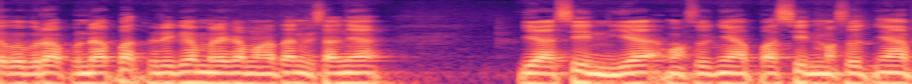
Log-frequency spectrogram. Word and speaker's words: Yasin: Toha, yasin, ya. Dan ini banyak dalam Al-Quran, ya. Seperti Seperti Toha, ya. Kemudian apa? Yasin. Dibacanya bukan toh, dibacanya bukan yes atau yas, bukan.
